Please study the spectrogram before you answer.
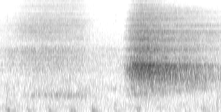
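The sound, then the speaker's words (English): A deep breath during a tapping relaxation exercise: a soft airy breath is followed by a louder, fuller rush of air, with no talking. “And I let myself breathe right now. I let myself breathe right now.”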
